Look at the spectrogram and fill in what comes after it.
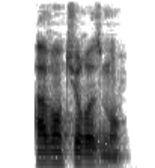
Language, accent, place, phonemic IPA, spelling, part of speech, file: French, France, Lyon, /a.vɑ̃.ty.ʁøz.mɑ̃/, aventureusement, adverb, LL-Q150 (fra)-aventureusement.wav
- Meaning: adventurously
